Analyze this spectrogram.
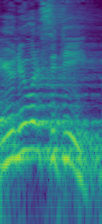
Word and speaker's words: university: Again university, the spelling starts with U, but the pronunciation starts with year.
